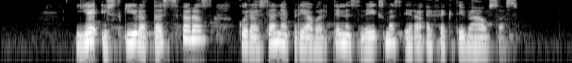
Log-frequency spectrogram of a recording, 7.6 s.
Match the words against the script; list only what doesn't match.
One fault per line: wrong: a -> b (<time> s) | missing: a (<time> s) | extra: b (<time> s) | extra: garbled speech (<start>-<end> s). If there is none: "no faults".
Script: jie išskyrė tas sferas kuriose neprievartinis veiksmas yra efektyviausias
no faults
